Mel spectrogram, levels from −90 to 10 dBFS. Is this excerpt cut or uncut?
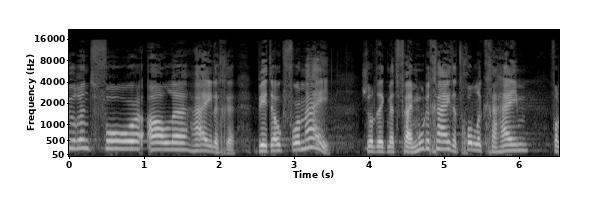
cut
